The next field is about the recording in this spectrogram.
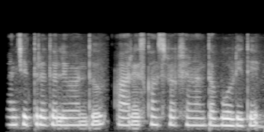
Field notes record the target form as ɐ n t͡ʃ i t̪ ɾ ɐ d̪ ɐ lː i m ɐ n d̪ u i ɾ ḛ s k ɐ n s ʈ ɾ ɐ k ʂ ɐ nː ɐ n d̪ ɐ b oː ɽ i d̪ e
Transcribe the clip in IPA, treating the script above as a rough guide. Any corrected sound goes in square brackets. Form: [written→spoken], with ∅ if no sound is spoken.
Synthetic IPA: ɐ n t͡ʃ i t̪ ɾ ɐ d̪ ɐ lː i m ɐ n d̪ u [i→a] ɾ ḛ s k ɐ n s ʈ ɾ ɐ k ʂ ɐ [nː→n] ɐ n [d̪→t̪] ɐ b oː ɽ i d̪ e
